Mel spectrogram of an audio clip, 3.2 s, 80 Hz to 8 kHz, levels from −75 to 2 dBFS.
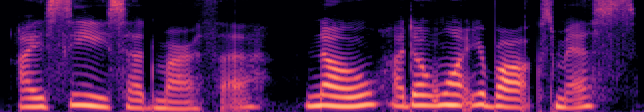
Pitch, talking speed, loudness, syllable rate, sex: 235 Hz, 205 wpm, -16 LUFS, 4.2 syllables/s, female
